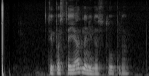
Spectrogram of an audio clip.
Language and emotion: Russian, neutral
